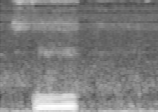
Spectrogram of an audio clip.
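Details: A French bulldog gives one steady, low, rumbling snore lasting just over half a second.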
